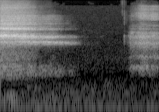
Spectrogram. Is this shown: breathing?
yes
